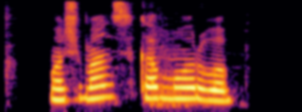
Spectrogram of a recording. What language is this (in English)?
Pashto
